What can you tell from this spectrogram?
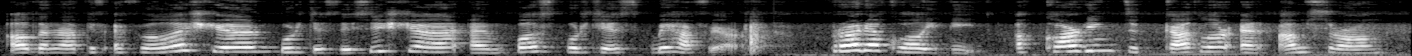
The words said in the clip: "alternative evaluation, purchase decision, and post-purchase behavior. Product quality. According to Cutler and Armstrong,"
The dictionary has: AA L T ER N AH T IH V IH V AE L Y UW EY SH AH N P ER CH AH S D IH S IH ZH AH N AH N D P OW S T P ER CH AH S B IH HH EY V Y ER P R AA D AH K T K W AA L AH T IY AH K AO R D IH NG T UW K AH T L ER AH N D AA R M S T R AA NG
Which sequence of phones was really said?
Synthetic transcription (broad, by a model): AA L T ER N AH T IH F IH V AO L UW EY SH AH N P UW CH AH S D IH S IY SH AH N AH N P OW S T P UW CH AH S B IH HH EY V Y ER P R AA D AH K K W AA L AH T IY AH K AO R D IH NG T UW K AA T L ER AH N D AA M S T R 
